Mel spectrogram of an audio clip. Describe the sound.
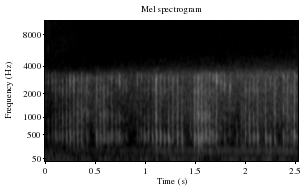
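A person imitates a cat's chattering at birds, a rapid, crackly stream of clicks and trills with a purring, rustling texture, steady for a couple of seconds.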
